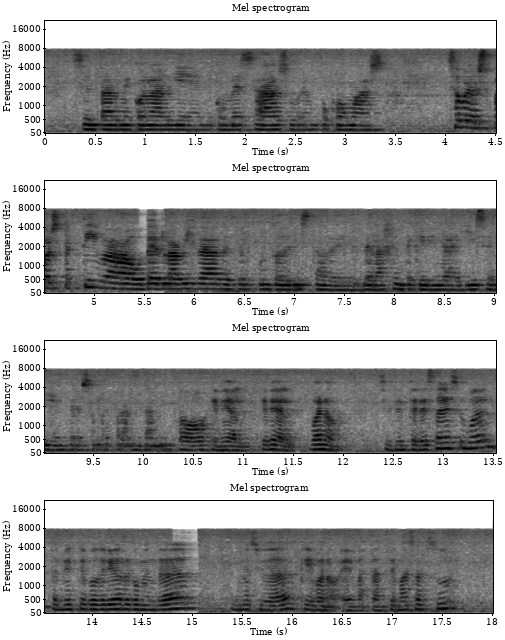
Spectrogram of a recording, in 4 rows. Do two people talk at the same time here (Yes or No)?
No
